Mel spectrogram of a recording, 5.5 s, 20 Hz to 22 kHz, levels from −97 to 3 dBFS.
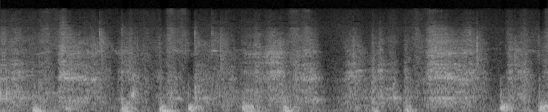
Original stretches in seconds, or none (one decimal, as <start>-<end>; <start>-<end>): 0.0-2.5; 3.8-4.4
